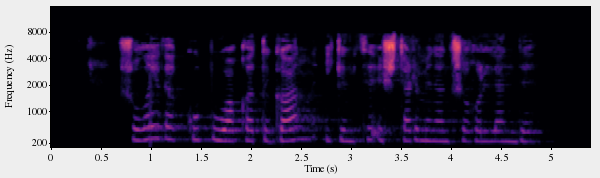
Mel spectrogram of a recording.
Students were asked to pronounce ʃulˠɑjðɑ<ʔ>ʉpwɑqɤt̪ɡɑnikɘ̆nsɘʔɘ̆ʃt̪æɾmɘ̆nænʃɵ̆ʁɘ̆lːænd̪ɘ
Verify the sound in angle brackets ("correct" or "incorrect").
incorrect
